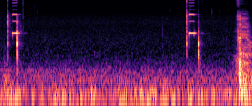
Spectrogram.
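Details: Short high electronic key beeps, two pairs a few seconds apart in a quiet room, from a CADD infusion pump in PCA mode being programmed for a morphine or midazolam cassette.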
